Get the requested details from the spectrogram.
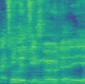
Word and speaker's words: Tulathimutte: So Tony Tiamatte, I don't know how to say his name. – Tulathimutte, yeah.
